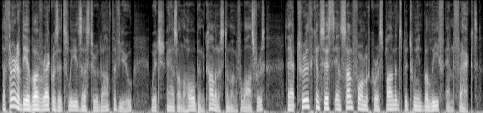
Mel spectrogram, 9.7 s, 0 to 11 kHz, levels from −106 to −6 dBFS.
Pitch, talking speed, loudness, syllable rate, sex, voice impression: 110 Hz, 190 wpm, -21 LUFS, 6.1 syllables/s, male, very masculine, very middle-aged, very thick, very tensed, powerful, bright, soft, muffled, fluent, very cool, very intellectual, refreshing, sincere, calm, very mature, very friendly, reassuring, very unique, elegant, wild, sweet, lively, kind, slightly intense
